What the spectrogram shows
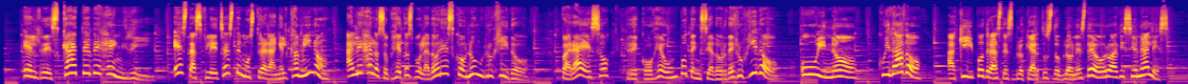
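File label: Spanish Latin America female voice over, upbeat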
